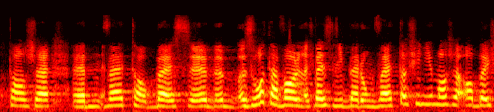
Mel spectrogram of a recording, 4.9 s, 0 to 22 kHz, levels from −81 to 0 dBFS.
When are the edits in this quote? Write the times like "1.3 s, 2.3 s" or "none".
1.0 s, 3.1 s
